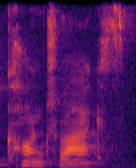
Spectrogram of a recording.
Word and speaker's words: contract: how about this one it's a verb so we can't say here two contracts because that was a noun here we need to say so contract to contract so we ship the stress and it ships from the third beginning to the very end and we have can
